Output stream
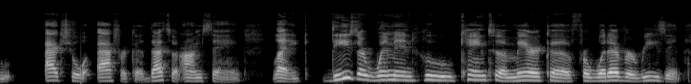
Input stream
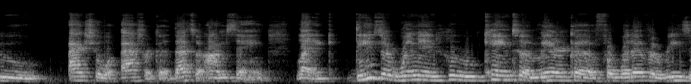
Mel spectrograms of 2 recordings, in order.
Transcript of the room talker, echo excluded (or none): none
